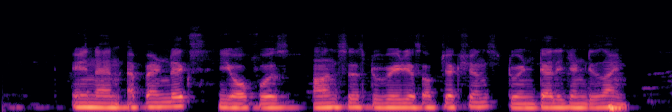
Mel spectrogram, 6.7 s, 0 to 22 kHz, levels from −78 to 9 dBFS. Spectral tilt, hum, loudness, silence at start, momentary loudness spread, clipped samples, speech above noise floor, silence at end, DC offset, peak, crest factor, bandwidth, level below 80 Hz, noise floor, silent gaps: -9.5 dB/octave; none; -20 LUFS; 0.2 s; 9 LU; under 0.1%; 37 dB; 0.45 s; under 0.1%; -4 dBFS; 16 dB; 5 kHz; -46 dBFS; -56 dBFS; none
